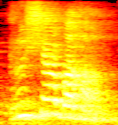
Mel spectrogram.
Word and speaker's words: वृषभः: Vrishabha. You have to pronounce the words orally.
